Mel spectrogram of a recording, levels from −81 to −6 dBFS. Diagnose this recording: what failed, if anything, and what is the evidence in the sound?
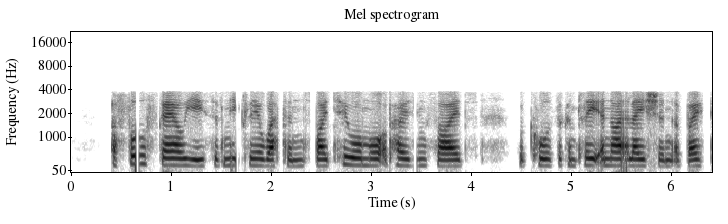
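The codec stage is at fault. The Bluetooth CVSD headset codec runs throughout. The band sits at 300 Hz to 3.6 kHz. Its one-bit steps leave scratchy s sounds and granular hiss.

The wireless link also failed. Unconcealed Bluetooth headset packet loss cuts abrupt holes at 0.65 s, at 1.60 to 1.71 s after "use of", at 3.42 s after "by two or more", and at 5.50 s after "would cause the complete". Silence or an idle pattern replaced the lost packets.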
